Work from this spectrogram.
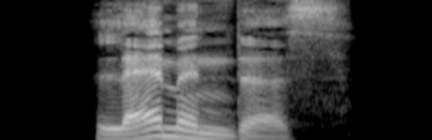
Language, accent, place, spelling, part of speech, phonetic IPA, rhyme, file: German, Germany, Berlin, lähmendes, adjective, [ˈlɛːməndəs], -ɛːməndəs, De-lähmendes.ogg
- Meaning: strong/mixed nominative/accusative neuter singular of lähmend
